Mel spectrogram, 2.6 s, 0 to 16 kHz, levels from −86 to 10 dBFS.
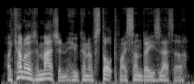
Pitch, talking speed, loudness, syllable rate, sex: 135 Hz, 230 wpm, -22 LUFS, 7.0 syllables/s, male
